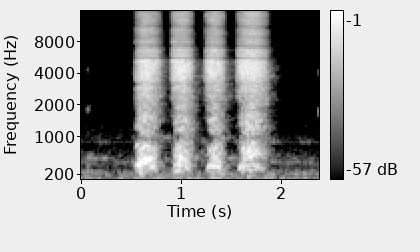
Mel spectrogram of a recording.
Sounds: Sniff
